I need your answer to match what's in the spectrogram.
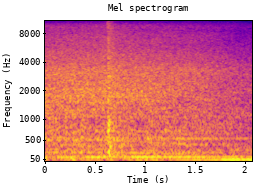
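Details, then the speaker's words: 6.0 NA build, relay-powered electric radiator fans switched on: steady even air rush with constant low hum, no rattle or scraping, running normally. "ayed fan power everything else is on a key infused appropriately and these fans actually kick out a ton of air"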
